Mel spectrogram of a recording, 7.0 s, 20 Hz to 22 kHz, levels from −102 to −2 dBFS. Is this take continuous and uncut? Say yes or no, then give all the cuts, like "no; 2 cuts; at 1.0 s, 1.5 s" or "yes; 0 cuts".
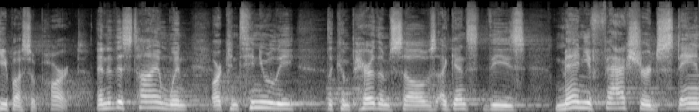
no; 4 cuts; at 0.9 s, 2.1 s, 3.3 s, 5.5 s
